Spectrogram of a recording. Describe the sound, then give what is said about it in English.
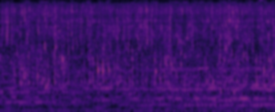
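Fountain water gurgles and trickles steadily throughout, a soft, continuous bubbling wash with no pauses, sitting over a faint low hum. “The water from the fountain nearby begins to gurgle.”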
